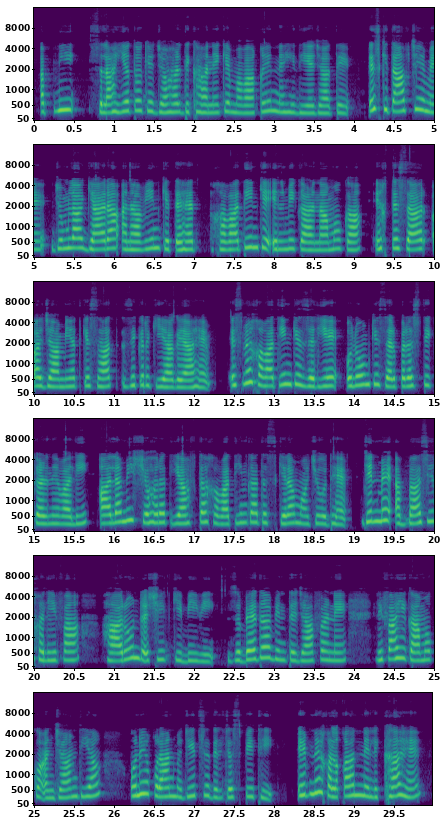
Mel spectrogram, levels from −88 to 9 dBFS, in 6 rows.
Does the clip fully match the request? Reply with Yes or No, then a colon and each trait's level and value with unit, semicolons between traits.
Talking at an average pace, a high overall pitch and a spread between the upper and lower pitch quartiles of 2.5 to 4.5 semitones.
Yes: average, 155 wpm; very high, 280 Hz; average, 2.8 semitones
